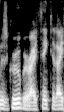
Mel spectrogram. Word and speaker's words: Gruber: And her last name is Gruber, I think.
